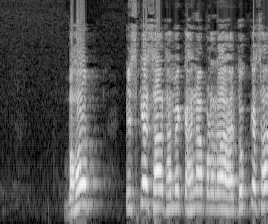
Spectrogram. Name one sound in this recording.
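An elderly man speaks forcefully into a microphone, heard through a loudspeaker.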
